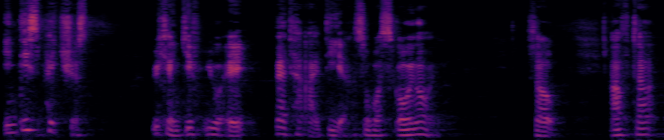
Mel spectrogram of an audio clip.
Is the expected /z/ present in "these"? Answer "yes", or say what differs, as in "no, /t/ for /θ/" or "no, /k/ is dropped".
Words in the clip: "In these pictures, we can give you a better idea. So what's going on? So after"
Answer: no, /s/ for /z/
